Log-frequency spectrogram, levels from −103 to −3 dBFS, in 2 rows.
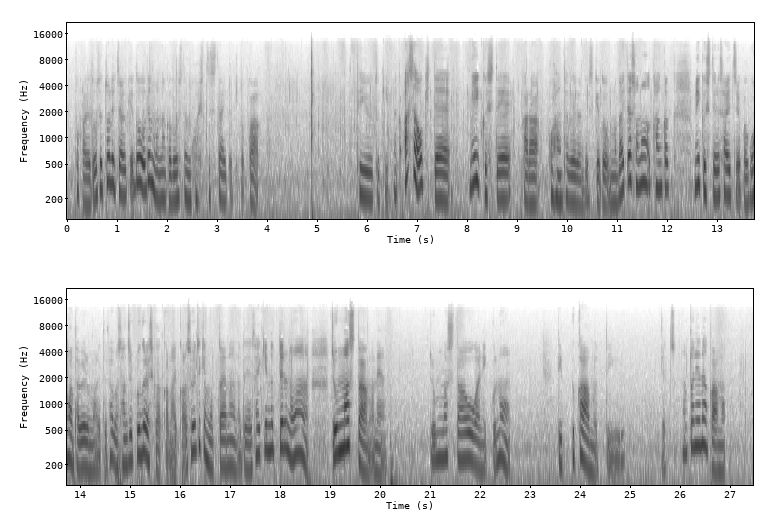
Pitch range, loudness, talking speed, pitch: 175-260 Hz, -39 LUFS, 360 characters per minute, 210 Hz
